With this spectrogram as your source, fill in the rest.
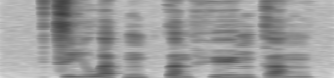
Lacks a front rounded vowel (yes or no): no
